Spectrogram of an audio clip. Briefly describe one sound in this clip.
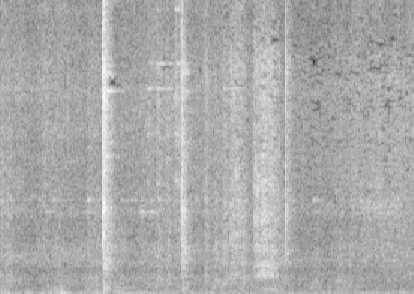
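A metal spoon scrapes and clinks against a metal pot.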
